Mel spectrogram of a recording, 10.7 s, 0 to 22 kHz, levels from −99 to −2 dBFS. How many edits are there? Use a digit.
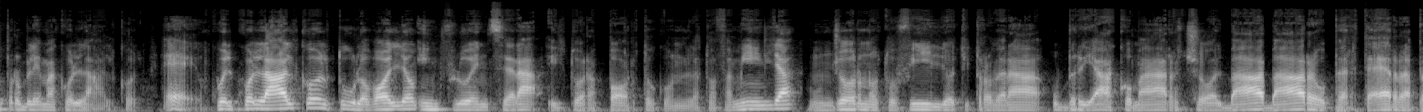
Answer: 6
